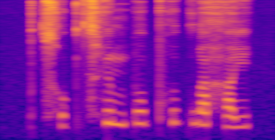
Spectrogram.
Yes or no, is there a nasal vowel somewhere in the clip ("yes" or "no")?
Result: yes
